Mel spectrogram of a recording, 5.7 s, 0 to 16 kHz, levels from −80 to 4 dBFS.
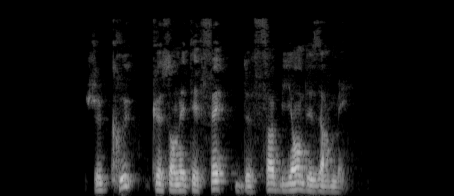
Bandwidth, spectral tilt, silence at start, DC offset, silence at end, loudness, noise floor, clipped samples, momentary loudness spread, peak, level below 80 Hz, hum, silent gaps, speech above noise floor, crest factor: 11.5 kHz; -6.5 dB/octave; 1.1 s; under 0.1%; 1.4 s; -25 LUFS; -86 dBFS; under 0.1%; 11 LU; -8 dBFS; -68 dBFS; none; none; 61 dB; 20 dB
